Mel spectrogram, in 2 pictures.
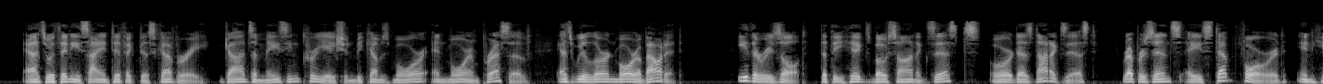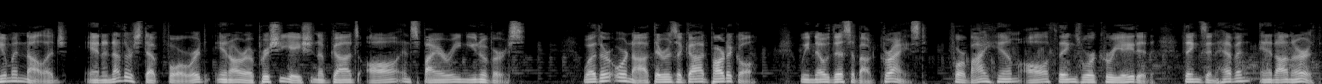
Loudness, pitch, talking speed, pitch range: -21 LUFS, 110 Hz, 170 wpm, 100-125 Hz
